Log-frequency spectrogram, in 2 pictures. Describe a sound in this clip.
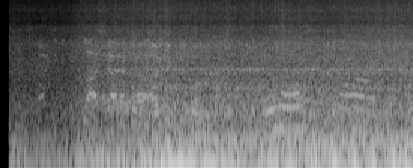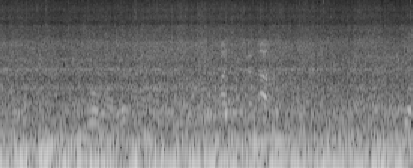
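A boat engine hums steadily and close by.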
